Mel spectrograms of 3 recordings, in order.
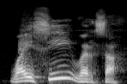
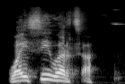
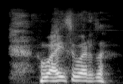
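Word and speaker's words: vice versa: वी आई सी ई तो वॉइस पढ़ना और वर्षा के पहले लगा हो तो वाइससी पढ़ना वाइससी वर्षा वाइस वर्षा भी बोलते हैं लेकिन वाइससी वर्षा भी बोलते हैं।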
